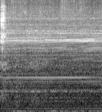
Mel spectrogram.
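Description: Steady low electrical hum with a faint high-pitched whine over it.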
